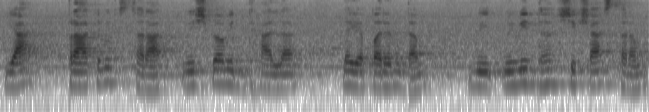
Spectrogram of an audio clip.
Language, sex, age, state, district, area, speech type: Sanskrit, male, 18-30, Maharashtra, Pune, urban, spontaneous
